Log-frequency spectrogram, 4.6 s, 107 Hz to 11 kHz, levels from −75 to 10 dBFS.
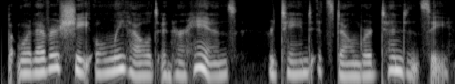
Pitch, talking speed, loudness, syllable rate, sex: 200 Hz, 160 wpm, -17 LUFS, 4.9 syllables/s, female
